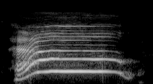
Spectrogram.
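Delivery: high, loud shout for help; cry for help. Acted. Fiona shouting for help as her basket is taken. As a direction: scream for help.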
